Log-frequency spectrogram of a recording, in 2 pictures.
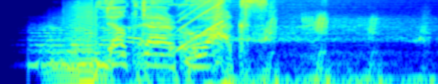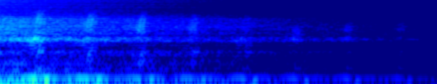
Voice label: russian automotive

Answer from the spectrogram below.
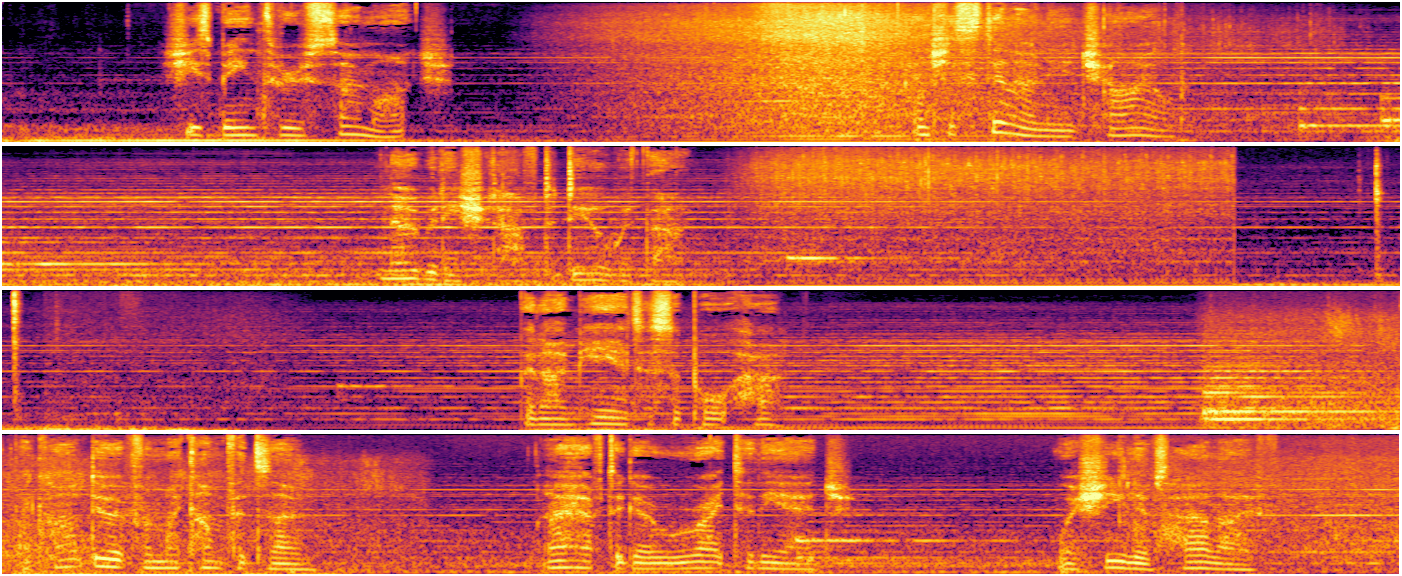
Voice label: english british

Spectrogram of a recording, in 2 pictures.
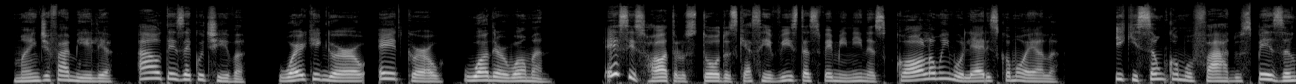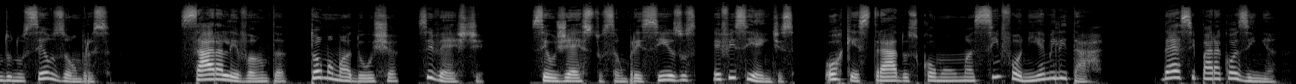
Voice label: portuguese brazilian narration

